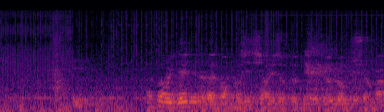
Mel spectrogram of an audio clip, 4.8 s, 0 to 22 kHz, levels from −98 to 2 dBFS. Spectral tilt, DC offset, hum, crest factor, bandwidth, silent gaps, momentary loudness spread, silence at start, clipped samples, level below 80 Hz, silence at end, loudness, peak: -6 dB/octave; under 0.1%; none; 18 dB; 16 kHz; none; 15 LU; 0 s; under 0.1%; -60 dBFS; 0 s; -47 LUFS; -28 dBFS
